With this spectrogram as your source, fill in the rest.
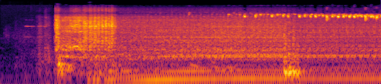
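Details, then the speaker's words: Honda Beat on a cold start: the engine catches, then a thin high squeal rides over the idle. A loose alternator belt squeals at startup and under hard acceleration on cold days, and was fixed by tightening the belt. "One of the things I was told by the owner of my previous Beat was that the belt was making noise when the engine was started. In fact, as I said , there was a noise like this when I started it."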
